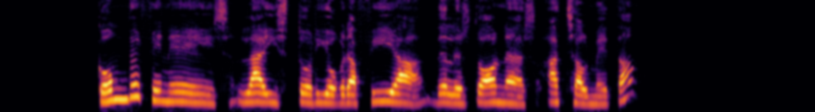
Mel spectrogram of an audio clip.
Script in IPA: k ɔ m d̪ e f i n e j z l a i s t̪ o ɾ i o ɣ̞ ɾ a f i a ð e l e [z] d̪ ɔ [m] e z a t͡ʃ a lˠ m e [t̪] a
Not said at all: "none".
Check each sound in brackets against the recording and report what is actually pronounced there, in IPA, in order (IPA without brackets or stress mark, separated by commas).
z, n, t̪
